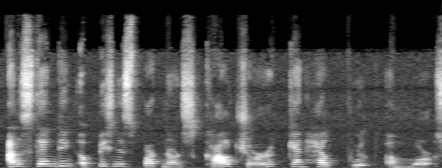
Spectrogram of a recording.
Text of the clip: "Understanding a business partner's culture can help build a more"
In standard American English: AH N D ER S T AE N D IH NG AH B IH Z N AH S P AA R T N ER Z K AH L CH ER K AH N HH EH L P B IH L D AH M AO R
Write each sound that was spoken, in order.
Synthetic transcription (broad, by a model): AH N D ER S T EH N D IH NG AH B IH S N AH S P AA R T N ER S K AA L CH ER K AH N HH EH L P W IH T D AH M AO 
